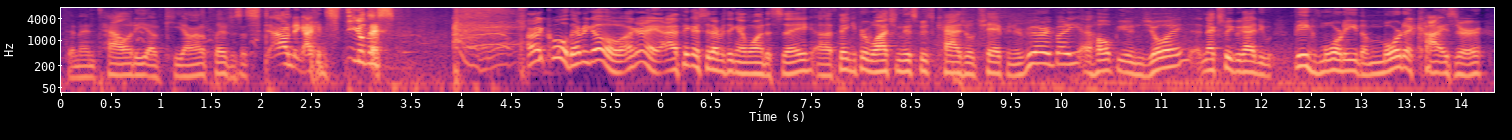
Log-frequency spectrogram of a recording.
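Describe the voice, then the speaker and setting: A man's voice: medium pitch, very animated, fairly quick, a bit bright, a little hiss or hum. A man hosting a game review with casual, rambling gameplay commentary and sarcastic asides. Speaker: host of a game review series.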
